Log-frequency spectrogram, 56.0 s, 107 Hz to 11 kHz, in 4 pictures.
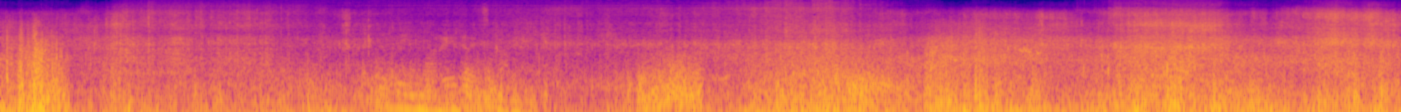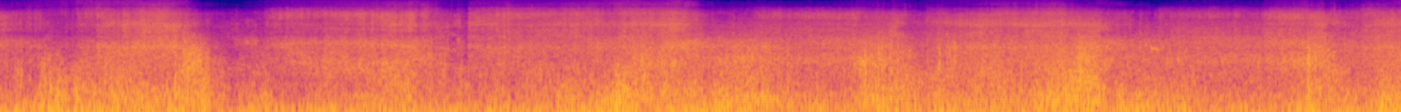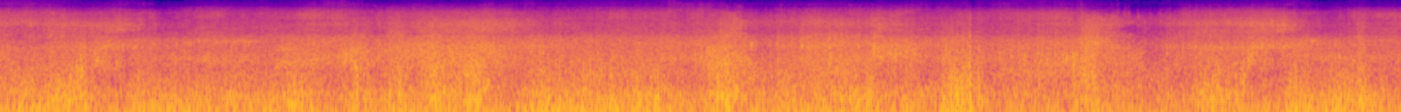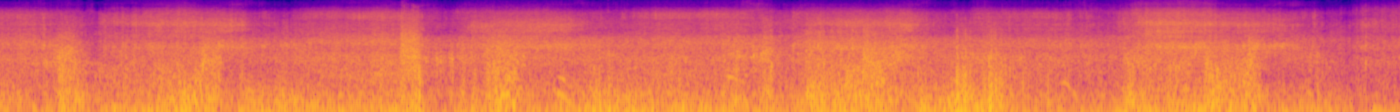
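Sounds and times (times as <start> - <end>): wind buffeting microphone: 0.0 - 56.0
skis scraping on icy snow: 0.8 - 9.5.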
